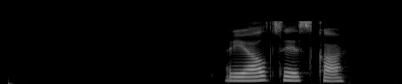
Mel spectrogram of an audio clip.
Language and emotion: Russian, neutral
